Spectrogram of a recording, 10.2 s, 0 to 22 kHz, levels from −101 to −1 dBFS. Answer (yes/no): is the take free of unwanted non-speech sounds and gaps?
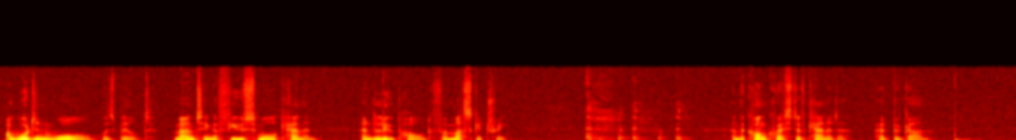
no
